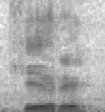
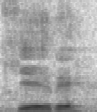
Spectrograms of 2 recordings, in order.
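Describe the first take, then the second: Both takes have the same delivery.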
